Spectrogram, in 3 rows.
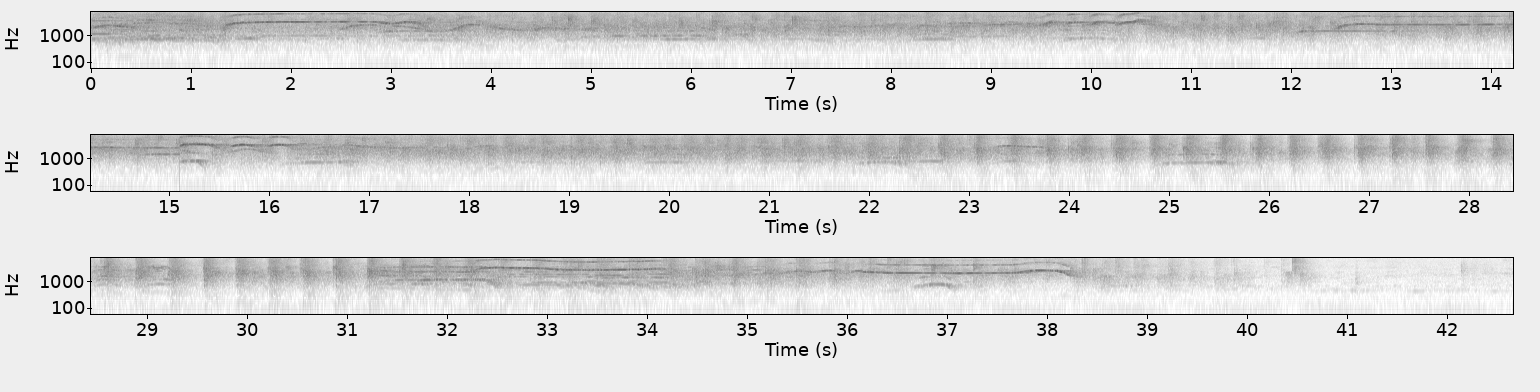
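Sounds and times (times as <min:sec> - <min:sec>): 
crowd whoops and whistles: 0:00.0 - 0:19.0, 0:21.0 - 0:24.1, 0:31.2 - 0:38.7
audience applause after a concert: 0:00.0 - 0:40.9.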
